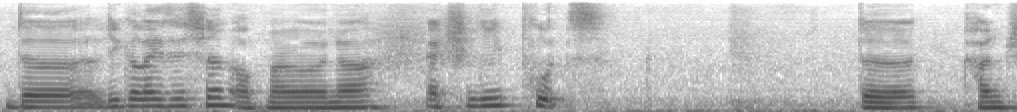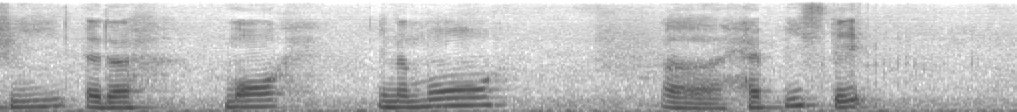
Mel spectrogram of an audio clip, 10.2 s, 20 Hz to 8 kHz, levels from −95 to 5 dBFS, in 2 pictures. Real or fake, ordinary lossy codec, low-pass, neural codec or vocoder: fake; none; 7.2 kHz; codec, 44.1 kHz, 7.8 kbps, Pupu-Codec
